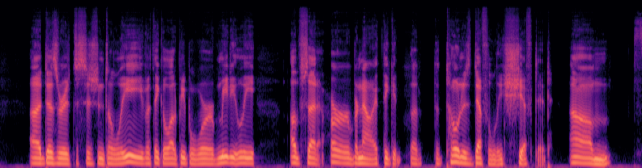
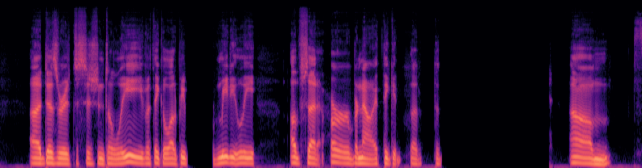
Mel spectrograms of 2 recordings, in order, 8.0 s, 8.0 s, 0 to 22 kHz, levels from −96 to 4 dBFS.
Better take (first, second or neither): first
